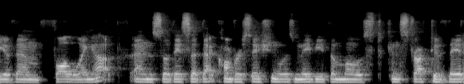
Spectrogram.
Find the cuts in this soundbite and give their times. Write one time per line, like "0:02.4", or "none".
none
